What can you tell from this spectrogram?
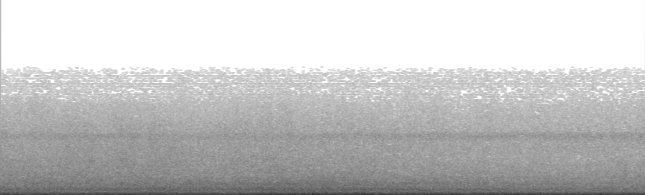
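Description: Steady wind rumble on the microphone, mixed with the wash of ocean surf on a sandy beach.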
